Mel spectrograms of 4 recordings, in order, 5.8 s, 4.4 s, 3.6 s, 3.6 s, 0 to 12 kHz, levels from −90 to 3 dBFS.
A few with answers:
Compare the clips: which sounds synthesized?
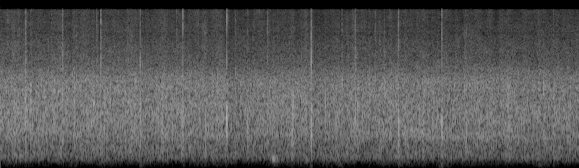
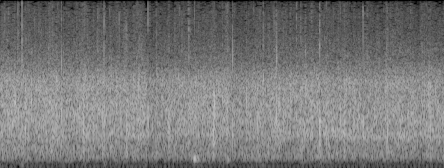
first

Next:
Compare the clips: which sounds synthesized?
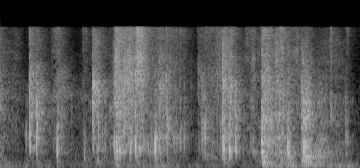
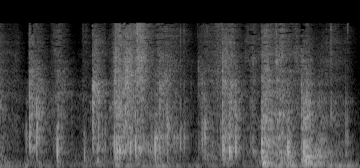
second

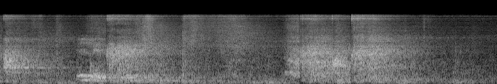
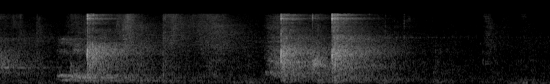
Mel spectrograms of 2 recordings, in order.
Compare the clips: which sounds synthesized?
first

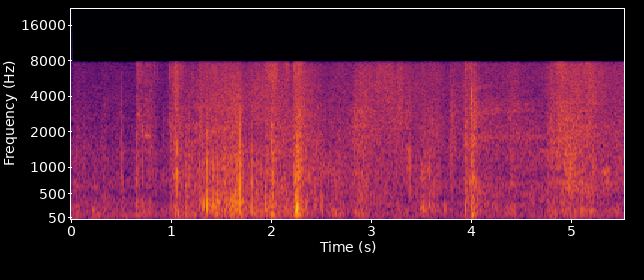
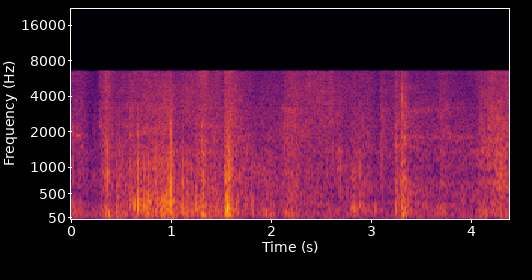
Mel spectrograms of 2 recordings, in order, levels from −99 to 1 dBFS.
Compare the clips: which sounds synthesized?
second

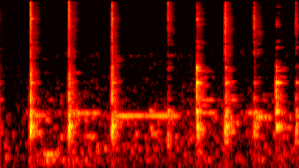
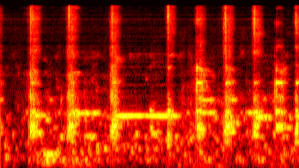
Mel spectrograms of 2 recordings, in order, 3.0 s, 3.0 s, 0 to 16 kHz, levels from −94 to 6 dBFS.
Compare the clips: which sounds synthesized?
second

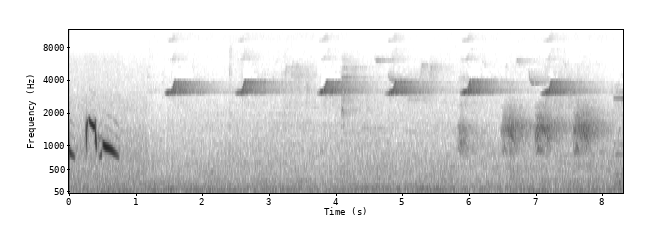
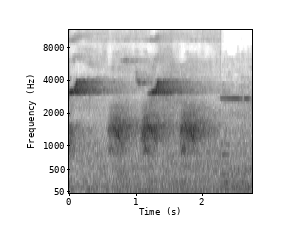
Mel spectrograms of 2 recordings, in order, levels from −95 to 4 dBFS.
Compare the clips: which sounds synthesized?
second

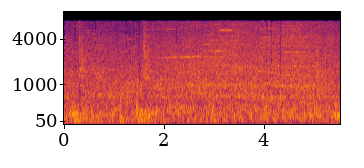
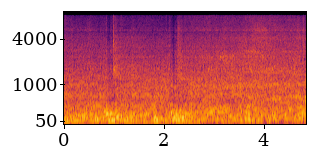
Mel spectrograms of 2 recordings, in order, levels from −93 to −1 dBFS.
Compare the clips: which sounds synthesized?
second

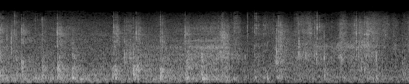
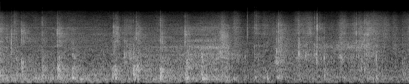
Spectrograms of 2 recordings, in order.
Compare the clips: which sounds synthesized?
second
